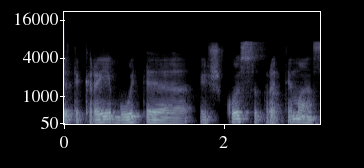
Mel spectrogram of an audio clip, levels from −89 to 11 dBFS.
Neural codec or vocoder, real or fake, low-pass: none; real; 7.2 kHz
